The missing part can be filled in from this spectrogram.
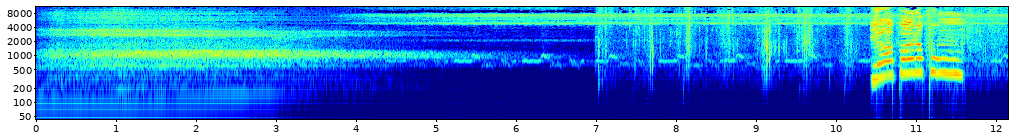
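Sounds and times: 
low rumbling drone: 0.0s - 5.9s
footsteps crunching as people walk in the dark: 7.0s - 12.1s
speech: 10.4s - 11.7s.

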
